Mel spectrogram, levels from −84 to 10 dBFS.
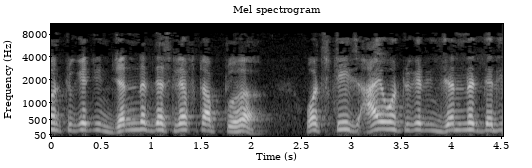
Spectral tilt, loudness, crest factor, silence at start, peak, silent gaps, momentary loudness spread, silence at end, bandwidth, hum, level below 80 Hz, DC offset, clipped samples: -5 dB/octave; -18 LUFS; 18 dB; 0 s; 0 dBFS; none; 7 LU; 0 s; 8.8 kHz; none; -62 dBFS; under 0.1%; under 0.1%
